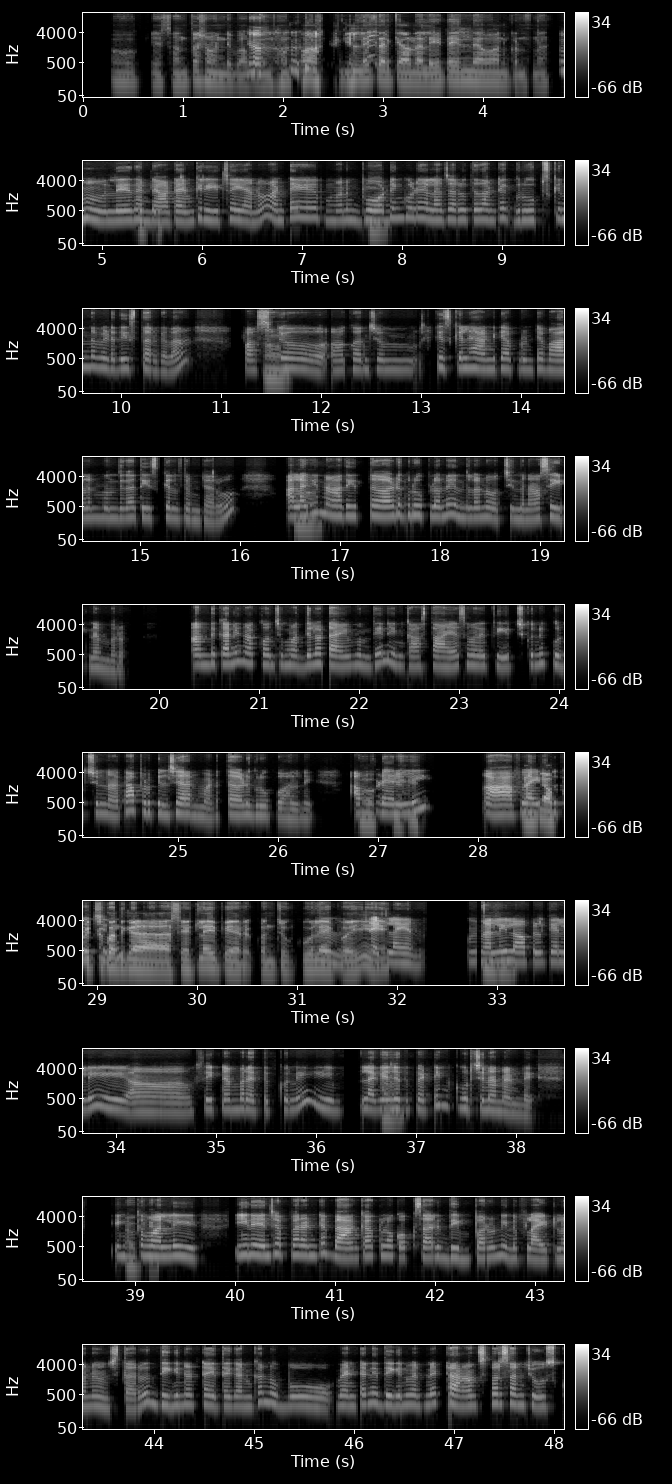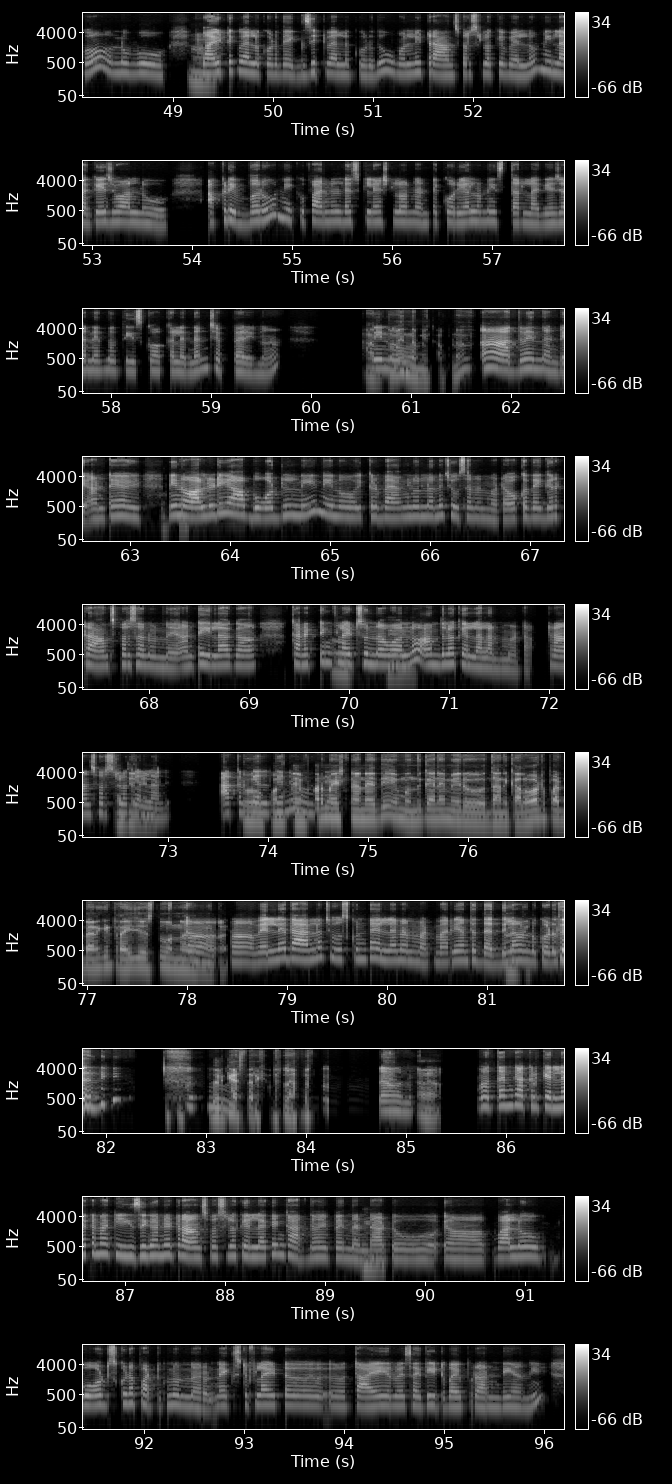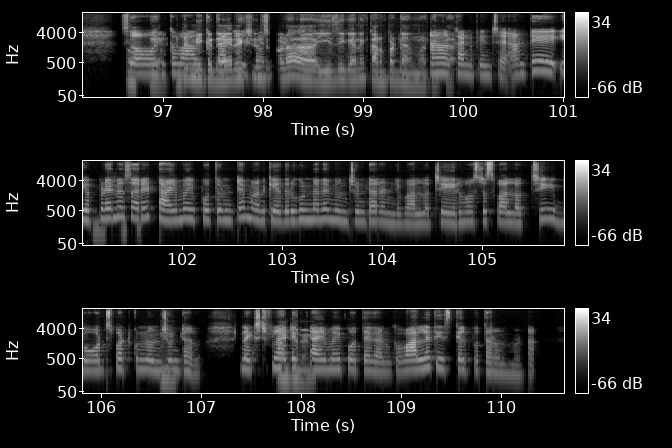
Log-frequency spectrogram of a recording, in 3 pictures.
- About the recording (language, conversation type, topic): Telugu, podcast, నువ్వు ఒంటరిగా చేసిన మొదటి ప్రయాణం గురించి చెప్పగలవా?
- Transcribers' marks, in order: laugh; laughing while speaking: "మొత్తం అక్కడికెళ్ళేసరికి ఏమైనా లేటయిందేమో అనుకుంటున్నా"; in English: "టైమ్‌కి రీచ్"; in English: "బోర్డింగ్"; in English: "గ్రూప్స్"; in English: "ఫిజికల్ హ్యాండిక్యాప్డ్"; in English: "థర్డ్ గ్రూప్"; in English: "సీట్"; in English: "థర్డ్ గ్రూప్"; laughing while speaking: "ఓకే"; in English: "ఫ్లైట్‌లో"; in English: "సెటిల్"; in English: "సెటిల్"; in English: "కూల్"; in English: "సీట్ నెంబర్"; in English: "లగేజ్"; in English: "ఫ్లైట్"; in English: "ట్రాన్స్‌ఫర్స్"; in English: "ఎగ్జిట్"; in English: "ఓన్లీ ట్రాన్స్‌ఫర్స్"; in English: "లగేజ్"; in English: "ఫైనల్ డెస్టినేషన్"; in English: "లగేజ్"; in English: "ఆల్రెడీ"; in English: "బోర్డ్"; in English: "ట్రాన్స్‌ఫర్స్"; in English: "కనెక్టింగ్ ఫ్లైట్స్"; in English: "సో"; in English: "ఇన్ఫర్మేషన్"; in English: "ట్రై"; laughing while speaking: "ఉండకూడదని. హ్మ్"; laughing while speaking: "దొరికేస్తారు కదా! లేకపో ఆ!"; in English: "ఈజీ"; in English: "బోర్డ్స్"; in English: "నెక్స్ట్"; in English: "సో"; in English: "డైరెక్షన్స్"; in English: "ఈజీ"; in English: "సూపర్"; in English: "ఎయిర్ హోస్టెస్"; in English: "బోర్డ్స్"; in English: "నెక్స్ట్ ఫ్లైట్‌కి టైమ్"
